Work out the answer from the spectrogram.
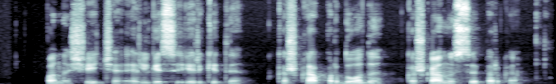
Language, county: Lithuanian, Vilnius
